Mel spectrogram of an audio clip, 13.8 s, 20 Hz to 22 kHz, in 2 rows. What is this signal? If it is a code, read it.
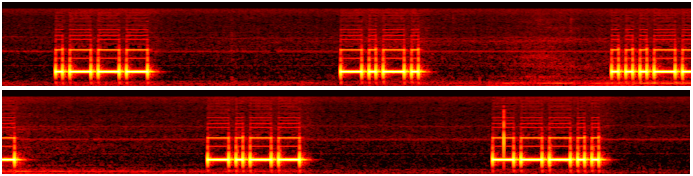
Morse code, heard as a keyed tone, about 17 wpm, spaced as for 4 wpm, 710 Hz. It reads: JC3Y8
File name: CW-Online-Kurs / Anfänger / Lektion 014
